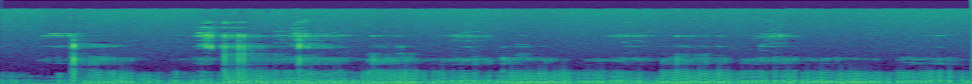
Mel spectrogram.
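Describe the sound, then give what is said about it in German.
A domestic cat purrs steadily while climbing on a person, a continuous low rumbling vibration that runs the whole time, with a few faint brief rustles or squeaks on top. No one speaks. “falls ihr jetzt irgendwie Schnurren und Miauen im Hintergrund hört, das liegt daran, dass meine Katze die ganze Zeit auf mir herumklettert”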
